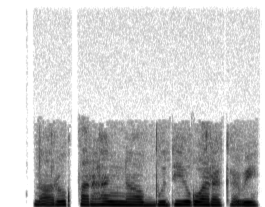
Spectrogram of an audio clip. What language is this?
Pashto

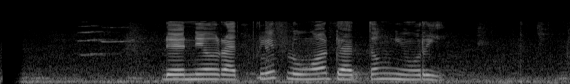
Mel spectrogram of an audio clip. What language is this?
Javanese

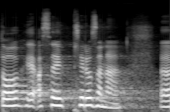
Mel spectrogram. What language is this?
Czech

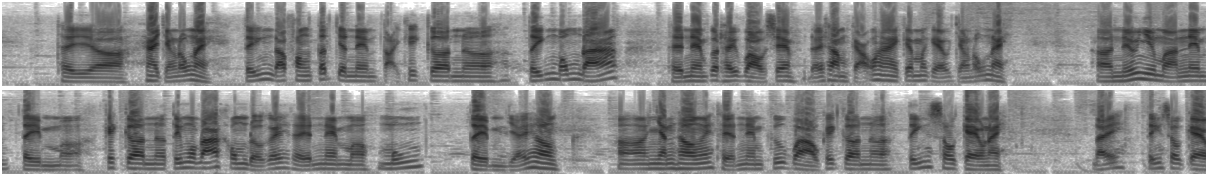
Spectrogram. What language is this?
Vietnamese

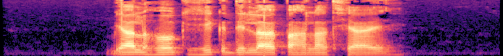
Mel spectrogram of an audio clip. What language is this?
Khetrani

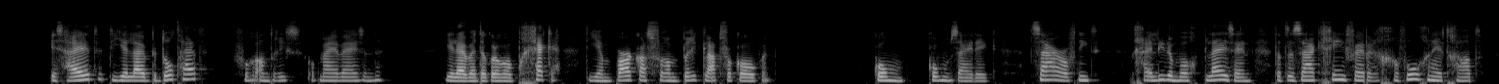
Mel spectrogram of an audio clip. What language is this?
Dutch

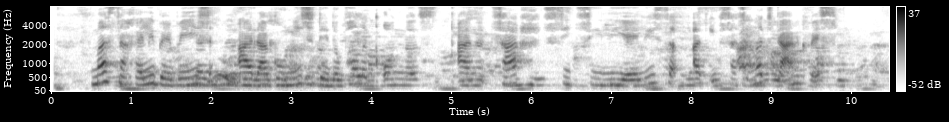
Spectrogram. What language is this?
Georgian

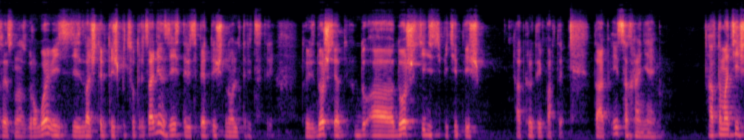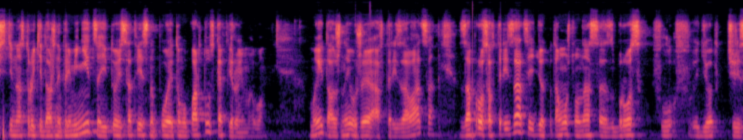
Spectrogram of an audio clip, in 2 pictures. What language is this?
Russian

